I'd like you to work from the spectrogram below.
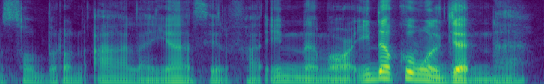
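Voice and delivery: loud, slow, rising declaration; ringing proclamation. Acted. Preacher proclaiming the Prophet's promise to Yasir's family, loudly.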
